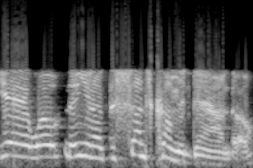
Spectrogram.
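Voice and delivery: polished, offhand casual voice. Retelling own past words to a listener, imitating own casual nonchalant voice. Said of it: "it was a casual voice, like".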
